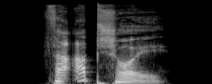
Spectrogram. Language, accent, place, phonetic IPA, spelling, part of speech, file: German, Germany, Berlin, [fɛɐ̯ˈʔapʃɔɪ̯], verabscheu, verb, De-verabscheu.ogg
- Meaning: 1. singular imperative of verabscheuen 2. first-person singular present of verabscheuen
